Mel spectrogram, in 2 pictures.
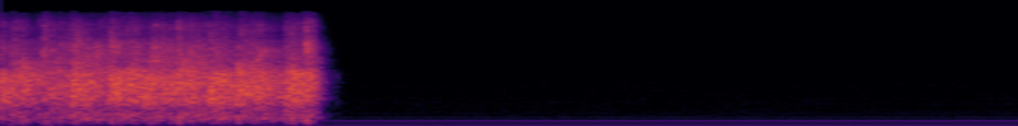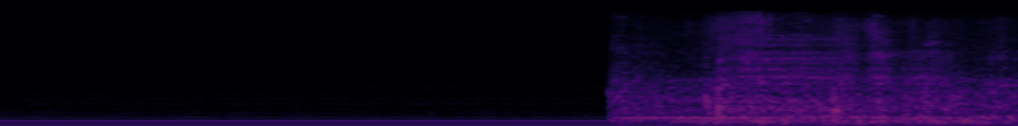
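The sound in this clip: Audience applause welcoming a speaker bursts out loud and dense for about a second and a half, then cuts off abruptly into near silence before a low murmur of background noise returns.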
